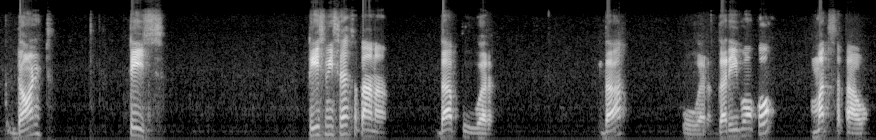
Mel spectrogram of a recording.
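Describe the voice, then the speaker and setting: A man's voice: a little high, pushed and bright, poor audio. A man teaching English grammar in a classroom lecture. He asks questions, answers them himself, and draws out the English words as he dictates them.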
